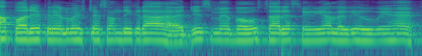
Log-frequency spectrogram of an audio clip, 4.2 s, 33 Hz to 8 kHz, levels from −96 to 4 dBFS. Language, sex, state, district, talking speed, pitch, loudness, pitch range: Hindi, male, Jharkhand, Garhwa, 200 wpm, 160 Hz, -19 LUFS, 155-160 Hz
